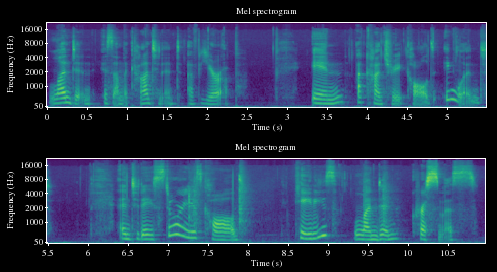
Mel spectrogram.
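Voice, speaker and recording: A woman reading a storybook aloud to young children in an expressive storytelling manner. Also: mid-range voice, unhurried, gravelly.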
